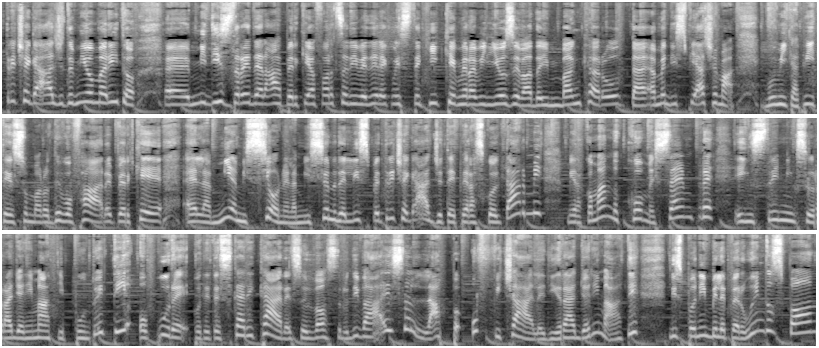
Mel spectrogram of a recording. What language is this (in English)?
Italian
